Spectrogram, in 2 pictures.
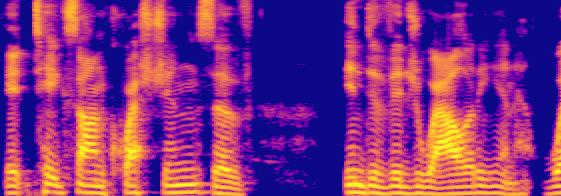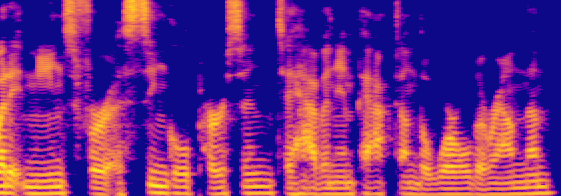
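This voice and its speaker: A man who grew up in France, talking casually to camera about his reading list in a relaxed, measured way. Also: deep voice. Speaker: book vlogger. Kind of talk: casual book talk to camera.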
